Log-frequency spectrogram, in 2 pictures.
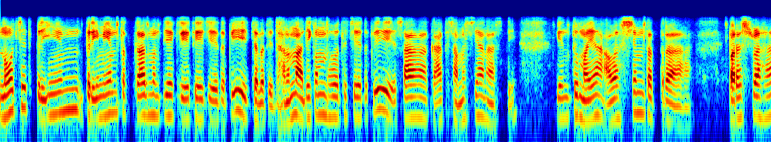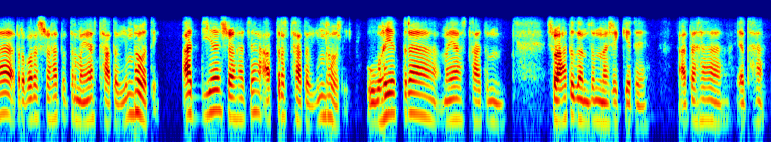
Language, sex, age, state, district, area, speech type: Sanskrit, male, 18-30, Andhra Pradesh, West Godavari, rural, conversation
